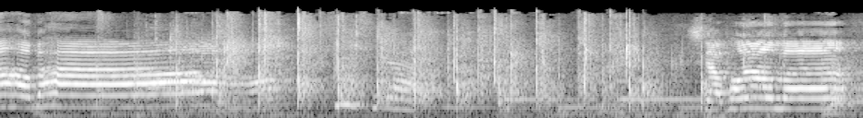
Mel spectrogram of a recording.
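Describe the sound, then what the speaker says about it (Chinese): A group of schoolchildren in a classroom clapping together for a classmate, brisk and fairly loud, with a bright background melody running underneath. "我们给严朗鼓鼓掌好不好？"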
